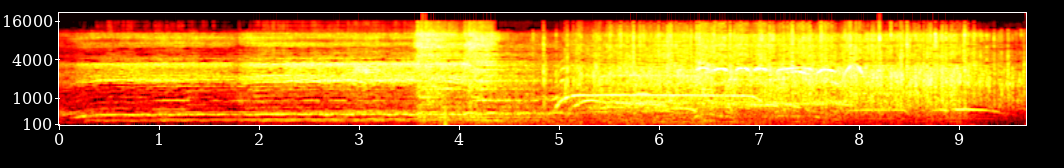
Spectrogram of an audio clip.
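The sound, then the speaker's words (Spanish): A large audience at a singer's performance at the Teatro del Silencio bursts into sustained applause and cheering after a sung note fades, a dense wash of clapping with scattered shouts and whistles rising over it. “Ahí les dejé hasta los aplausos.”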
